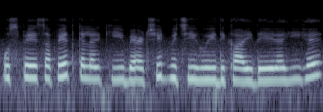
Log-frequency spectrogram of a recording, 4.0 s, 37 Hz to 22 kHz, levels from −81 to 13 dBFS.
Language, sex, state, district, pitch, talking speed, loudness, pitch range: Hindi, female, Rajasthan, Jaipur, 240 Hz, 165 wpm, -13 LUFS, 230-265 Hz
